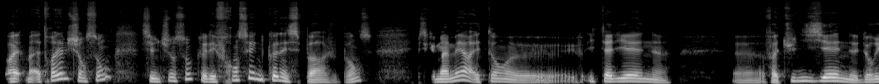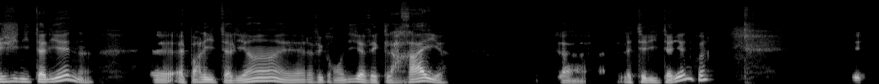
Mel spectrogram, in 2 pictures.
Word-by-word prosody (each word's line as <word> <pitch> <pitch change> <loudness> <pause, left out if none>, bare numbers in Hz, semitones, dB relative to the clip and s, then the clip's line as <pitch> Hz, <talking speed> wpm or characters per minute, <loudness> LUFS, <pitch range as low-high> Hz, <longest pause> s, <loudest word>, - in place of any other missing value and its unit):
Ouais, - - +5
ma - - +1
3e 230 +8 +3
chanson, 195 - -2 0.3
c'est - - -1
une 135 - +1
chanson 170 - -2
que 250 - -1
les 125 -1 +4
Français 195 - -1
ne 235 - +3
connaissent 175 -12 +3
pas, 105 +1 +1
je 100 -2 -12
pense, 105 - -5 0.4
puisque - - -10
ma 125 +1 +5
mère 190 +8 +4
étant, 135 -4 -1
heu, 100 -1 -2 0.3
italienne, 135 - +3 0.7
heu, 90 -2 -7
enfin, 95 - +1
tunisienne 160 - +3
d'origine 125 +6 0
italienne, 120 - +1 0.6
heu, 100 -2 -1
elle - - -1
parlait 110 +2 0
italien 115 - 0
et 105 - -2
elle 105 +1 -5
avait 110 0 -4
grandi 105 +5 -2
avec 100 -3 -2
la 95 - -3
Rai. 115 - +2 1.1
La - - -3 0.5
la - - -5
télé 100 -2 -1
italienne, 100 - +1
quoi. 210 -2 -1 1.5
Et 320 -3 -4
125 Hz, 145 wpm, -23 LUFS, 105-160 Hz, 1.5 s, Ouais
